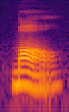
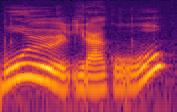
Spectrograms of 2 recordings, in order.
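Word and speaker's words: mall: 소리가 나죠 받침으로 들어오죠 그래서 발음해 보면 머 머 요렇게 발음이나요 한국식으로는 몰이라고 쓰고 읽지만 실제 영어 발음은 머 요렇게 난다라는 거 기억해 주세요 자 발음을 따라해 볼까요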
